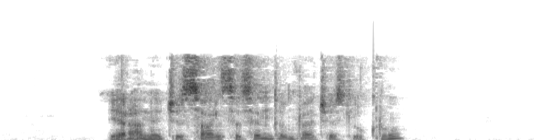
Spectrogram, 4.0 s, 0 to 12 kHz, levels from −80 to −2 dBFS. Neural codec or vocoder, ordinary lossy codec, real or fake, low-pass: none; AAC, 32 kbps; real; 7.2 kHz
